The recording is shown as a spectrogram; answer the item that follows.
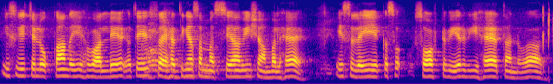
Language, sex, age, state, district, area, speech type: Punjabi, female, 60+, Punjab, Ludhiana, rural, read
